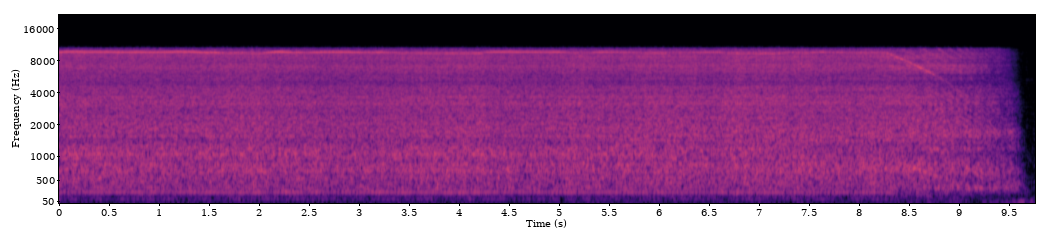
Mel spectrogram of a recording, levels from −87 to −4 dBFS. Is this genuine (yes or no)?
yes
